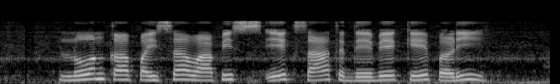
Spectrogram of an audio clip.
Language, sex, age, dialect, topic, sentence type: Bhojpuri, female, 36-40, Northern, banking, question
